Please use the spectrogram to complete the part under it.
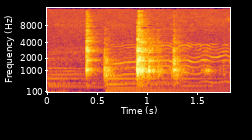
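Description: Plates are set down on a table one after another in a few separate clinking touches of ceramic and glass that ring briefly, close and clear, with no talking.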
